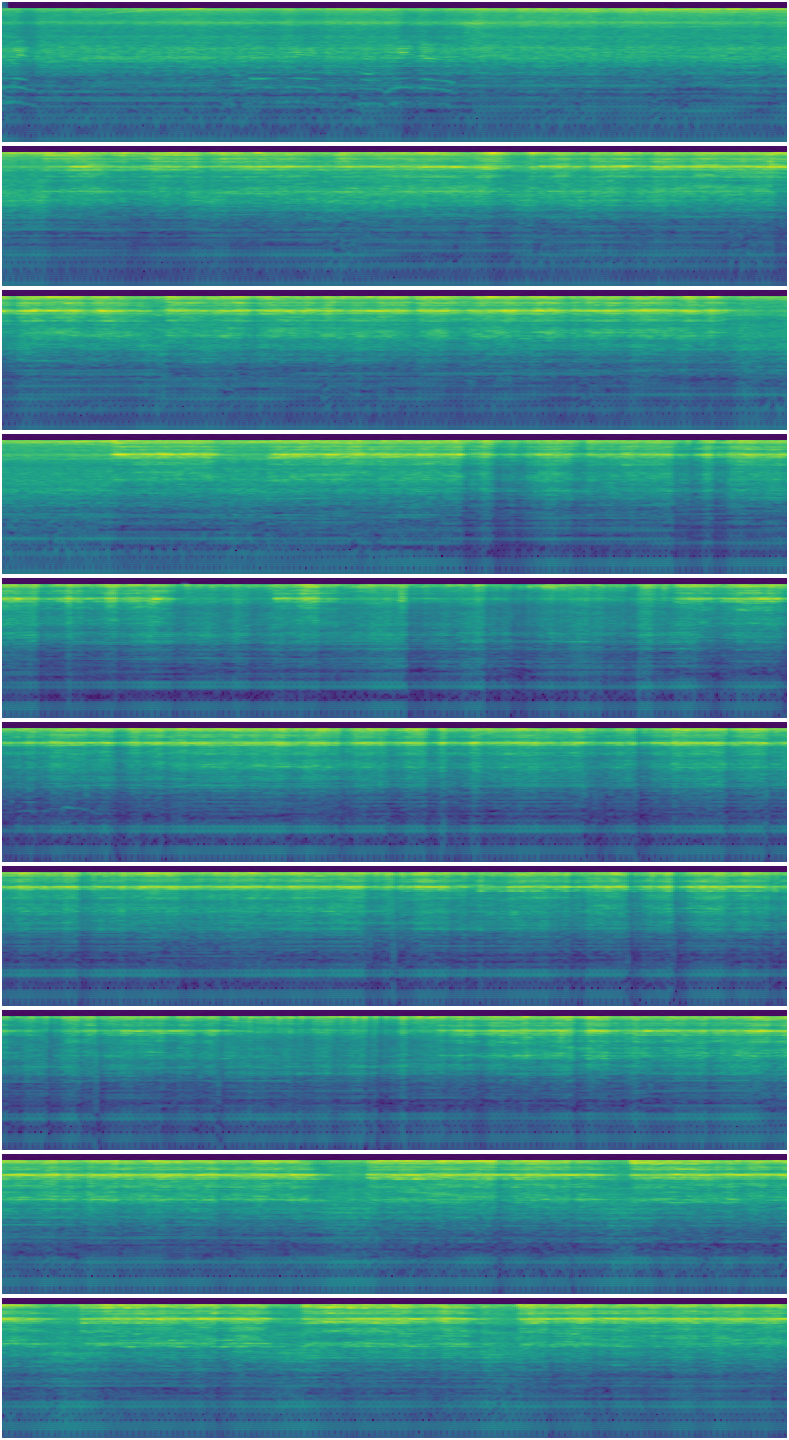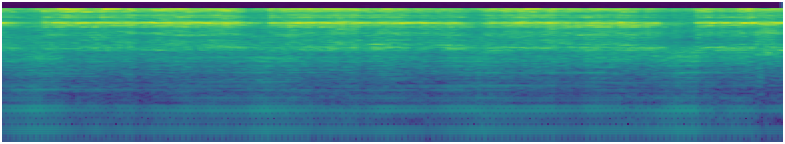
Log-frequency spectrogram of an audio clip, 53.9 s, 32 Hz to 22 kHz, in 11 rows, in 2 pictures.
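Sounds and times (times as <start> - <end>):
electric arc welding: 0.0 - 53.9.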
